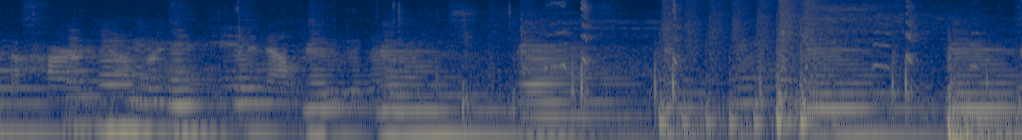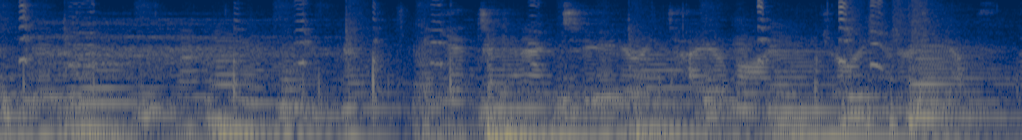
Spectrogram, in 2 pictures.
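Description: Repeated squeaks of a squeaky dog toy being chewed by a dog, over instrumental background music with long held notes.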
